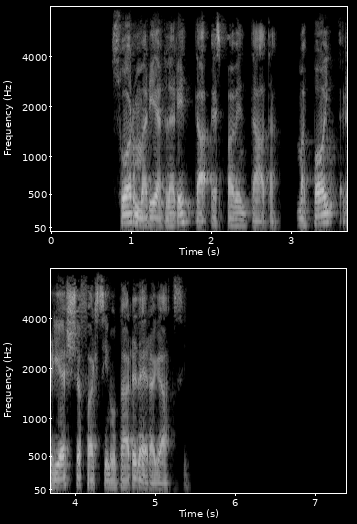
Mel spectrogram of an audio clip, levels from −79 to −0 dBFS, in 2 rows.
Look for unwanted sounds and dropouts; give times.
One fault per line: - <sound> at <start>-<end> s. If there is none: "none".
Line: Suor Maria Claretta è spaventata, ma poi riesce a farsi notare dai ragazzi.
none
